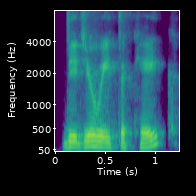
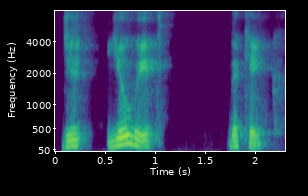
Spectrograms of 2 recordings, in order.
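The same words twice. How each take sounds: First: It ends with rising pitch, like a question. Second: It ends flat, like a statement. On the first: It asks whether someone ate the cake. "Já dá para entender que é uma pergunta" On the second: It states that someone ate the cake.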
